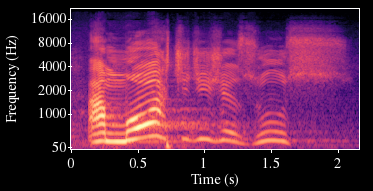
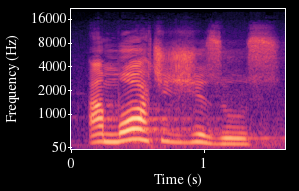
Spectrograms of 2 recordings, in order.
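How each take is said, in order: First: Slow, rising stress on morte; slow emphatic. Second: Said in the usual way. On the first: Shown as a demonstration. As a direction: lean into "morte" slowly and loudly. (ênfase lenta em "morte") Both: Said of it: "Posso falar assim, ó".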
